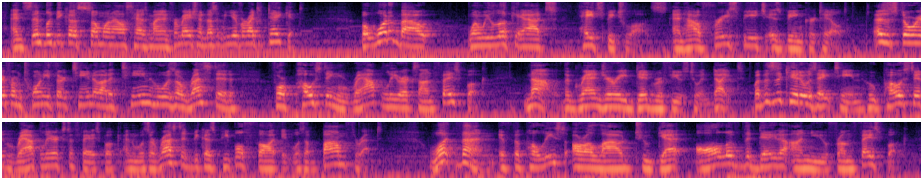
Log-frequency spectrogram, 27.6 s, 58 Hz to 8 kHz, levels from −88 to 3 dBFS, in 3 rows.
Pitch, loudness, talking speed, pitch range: 155 Hz, -23 LUFS, 220 wpm, 135-195 Hz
